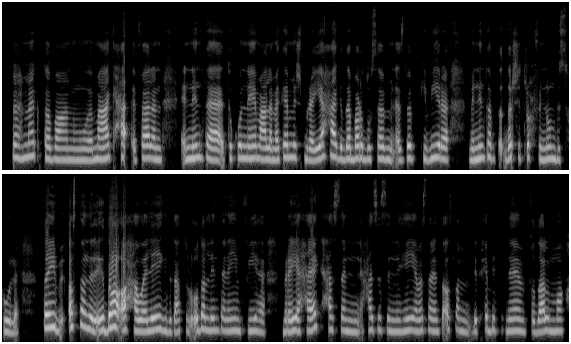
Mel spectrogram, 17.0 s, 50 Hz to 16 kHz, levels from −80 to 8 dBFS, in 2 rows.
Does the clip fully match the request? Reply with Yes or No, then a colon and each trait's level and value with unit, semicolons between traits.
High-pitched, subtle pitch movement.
Yes: high, 225 Hz; narrow, 2.0 semitones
